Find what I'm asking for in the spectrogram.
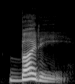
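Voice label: "buddy", English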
